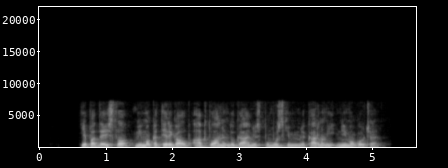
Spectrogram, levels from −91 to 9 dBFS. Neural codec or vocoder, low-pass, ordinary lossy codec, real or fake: codec, 16 kHz, 4.8 kbps, FACodec; 7.2 kHz; none; fake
